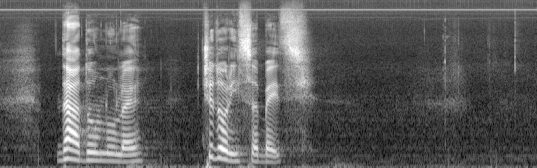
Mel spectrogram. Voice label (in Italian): bar, rumeno; frasi utili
